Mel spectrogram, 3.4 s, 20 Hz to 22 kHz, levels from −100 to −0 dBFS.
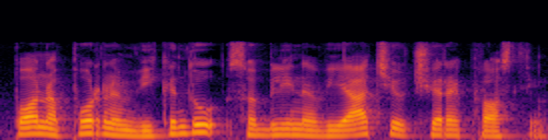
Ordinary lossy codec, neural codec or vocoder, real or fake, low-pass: AAC, 96 kbps; none; real; 7.2 kHz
